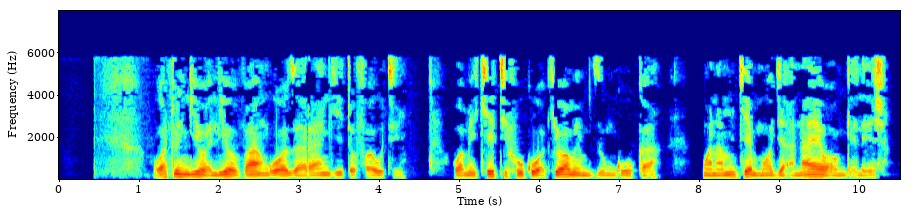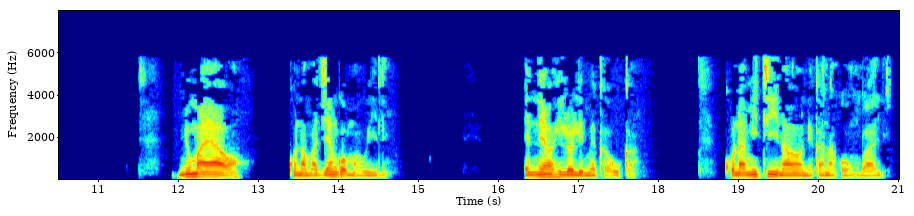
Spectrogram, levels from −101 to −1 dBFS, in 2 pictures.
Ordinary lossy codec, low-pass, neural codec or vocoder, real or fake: MP3, 24 kbps; 7.2 kHz; none; real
